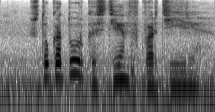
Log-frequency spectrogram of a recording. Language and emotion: Russian, sad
